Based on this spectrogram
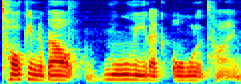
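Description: A fairly slow voice with a Taiwanese accent on a very clean recording with a silent background. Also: woman. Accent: Taiwanese Mandarin accent in English. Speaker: film composer and cellist. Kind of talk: casual chat.

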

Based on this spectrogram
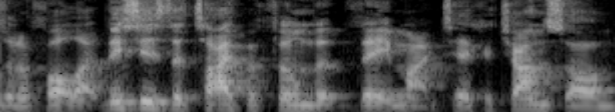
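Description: A man with a Northern English accent at a very fast pace, on a very clean recording with a silent background. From Bradford, Yorkshire, northern England. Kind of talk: interview.

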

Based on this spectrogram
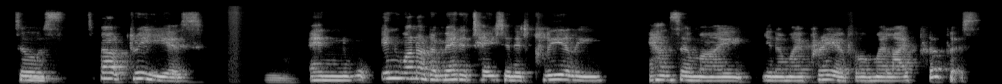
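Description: A woman speaks in a Vietnamese accent at a medium pitch. Her pace is fairly slow, with ordinary pitch variation. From South Vietnam. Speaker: qigong healer. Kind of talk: interview.

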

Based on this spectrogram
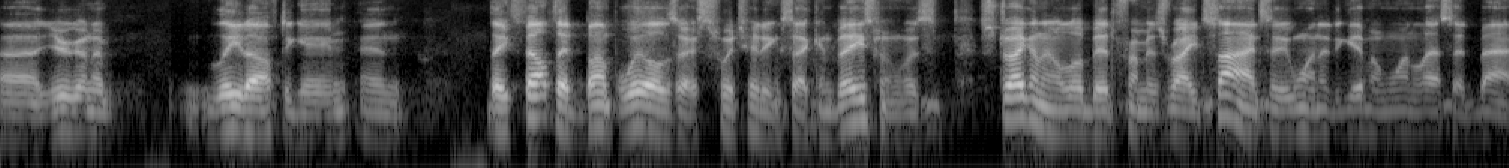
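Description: A man with an American accent speaks at a moderate pace in an unremarkable speaking voice, fairly low in pitch with ordinary pitch variation. His loudness swings widely, and the sound is dry and close with no echo. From US South (Southwest Virginia). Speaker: former professional baseball player. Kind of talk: casual interview.

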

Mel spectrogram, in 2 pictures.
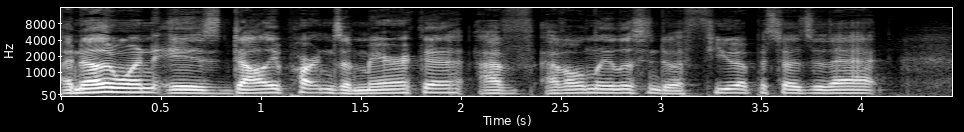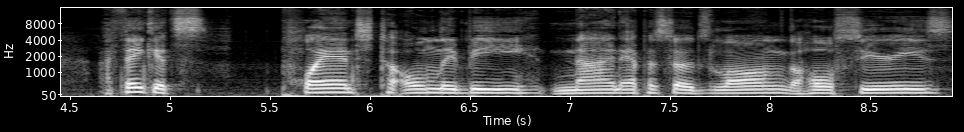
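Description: A man talks at a very fast pace in a flat monotone, the sound dry and close with no echo on a very clean recording against a silent background. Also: fairly high pitch for a man. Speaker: podcast host. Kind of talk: solo podcast monologue about Tesla news. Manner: informal, hesitant, self-correcting with fillers.

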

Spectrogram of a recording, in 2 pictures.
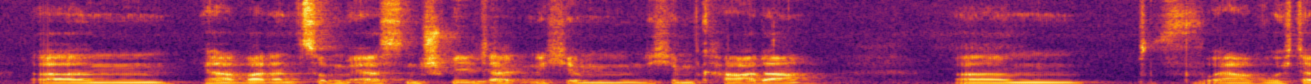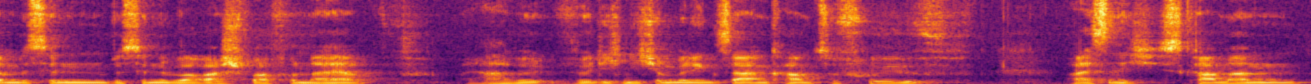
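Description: A man speaks at a fairly slow pace with a fairly low pitch and monotone, flat intonation, over noticeable background noise and audible room echo. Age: 20s. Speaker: professional footballer. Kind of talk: interview.

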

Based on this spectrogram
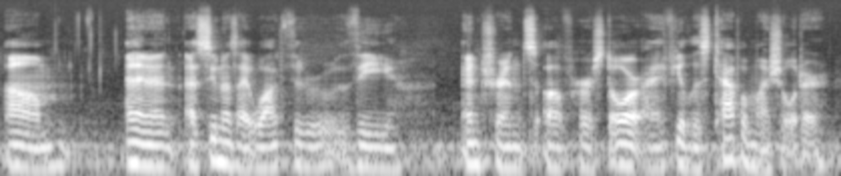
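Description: A man with an American accent speaks at a fairly low pitch and a moderate pace, his intonation fairly even, with audible room echo. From Maryland, US. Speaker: personal trainer. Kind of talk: casual chat.

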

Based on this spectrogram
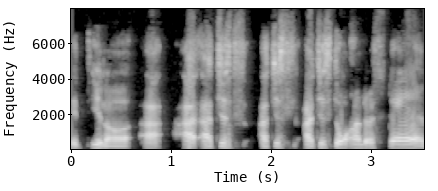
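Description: A man with an American accent at a fairly high pitch with lively intonation, in a dry, close sound with no echo. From Jamaica and US. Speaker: caller. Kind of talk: phone-in conversation. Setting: call-in over voice chat. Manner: energetic.

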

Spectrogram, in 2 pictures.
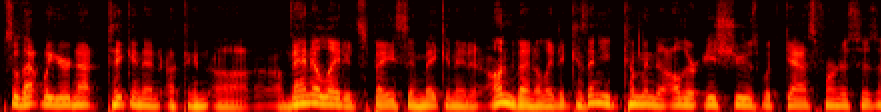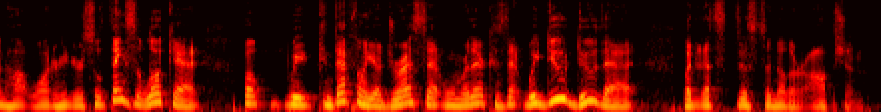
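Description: A man speaks at a very fast pace in a fairly high voice, a bit breathy, with ordinary pitch variation. The recording is very clean, with a silent background. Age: 50s. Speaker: insulation contractor. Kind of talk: casual chat.

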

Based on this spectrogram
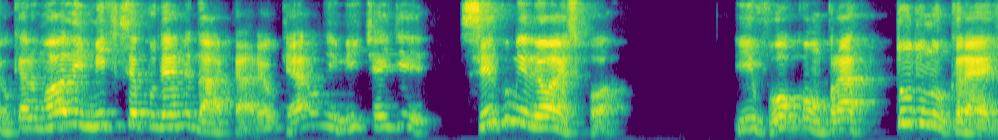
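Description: A man with a high, bright and sharp voice projects it loudly at a moderate pace. His tone is animated and his intonation lively. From Minas Gerais, Brazil. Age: 50s. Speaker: business show host. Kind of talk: interview.

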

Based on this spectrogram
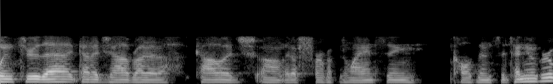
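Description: A man with an American accent and a normal speaking voice, fairly low-pitched, at a fairly quick pace with fairly even intonation. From Michigan, Marshall. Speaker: insurance agent. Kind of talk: interview.

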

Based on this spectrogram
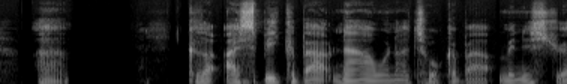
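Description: Soft-spoken, a man comes through in a very clean recording with a silent background and a dry, close sound without echo. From England, Essex/London, Caribbean parents. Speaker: gospel musician and worship leader. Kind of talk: interview. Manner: hesitant, many fillers.

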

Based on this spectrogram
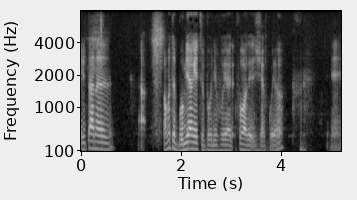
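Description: A man talks at a moderate pace in a medium pitch with ordinary pitch variation. Long, frequent pauses break up his speech. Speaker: podcast co-host. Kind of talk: casual chat.

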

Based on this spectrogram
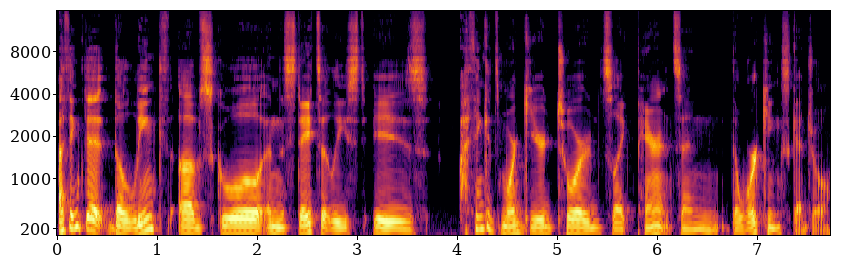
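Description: An ordinary speaking voice from a man at medium pitch, moderate in pace with ordinary pitch variation and hardly any pauses, on a very clean recording with a silent background. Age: 30s. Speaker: podcast host. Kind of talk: casual interview chat.

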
